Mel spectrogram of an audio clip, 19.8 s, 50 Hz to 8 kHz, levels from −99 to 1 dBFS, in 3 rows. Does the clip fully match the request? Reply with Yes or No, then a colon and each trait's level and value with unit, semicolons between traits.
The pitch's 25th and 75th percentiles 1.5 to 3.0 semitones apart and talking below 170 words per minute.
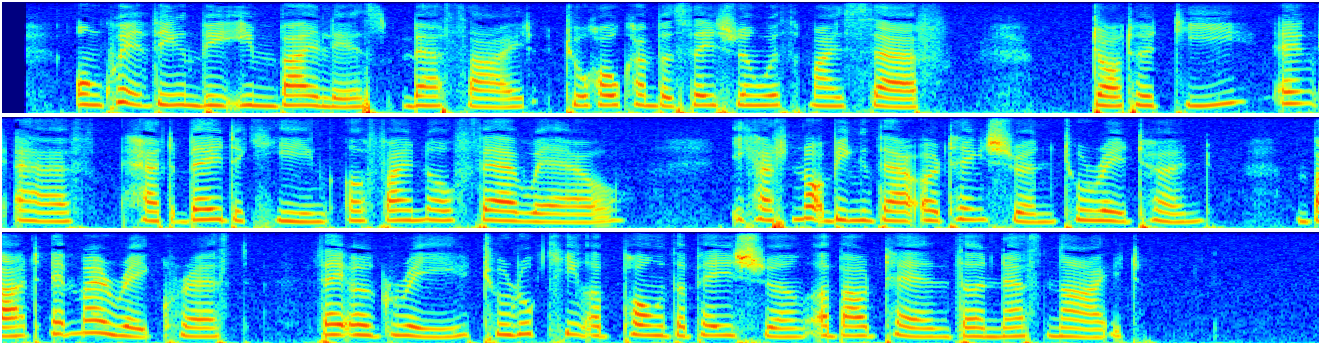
Yes: narrow, 2.5 semitones; average, 140 wpm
